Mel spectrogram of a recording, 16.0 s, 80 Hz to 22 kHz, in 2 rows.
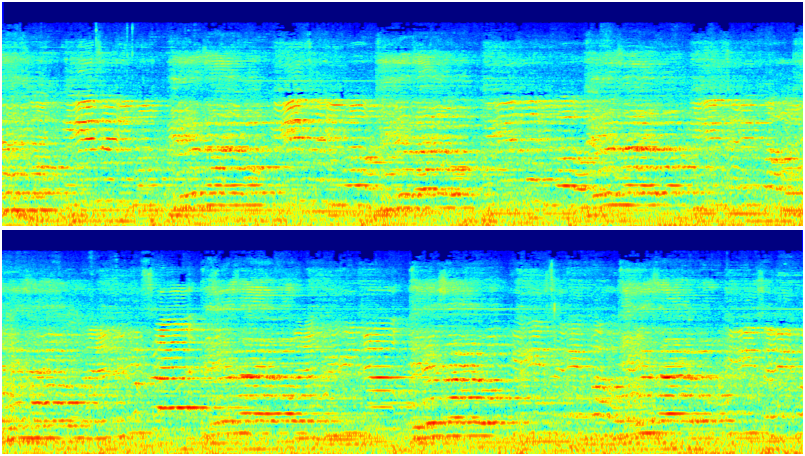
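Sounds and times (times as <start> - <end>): female vocal trio singing gospel: 0.0 - 16.0.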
